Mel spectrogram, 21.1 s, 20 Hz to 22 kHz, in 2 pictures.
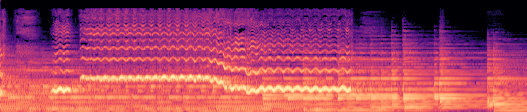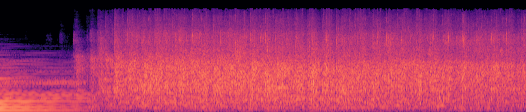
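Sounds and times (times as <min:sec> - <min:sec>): piano chord: 0:04.6 - 0:12.3
audience applause: 0:12.0 - 0:21.0.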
